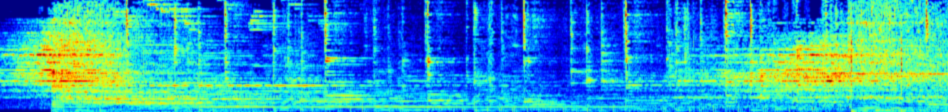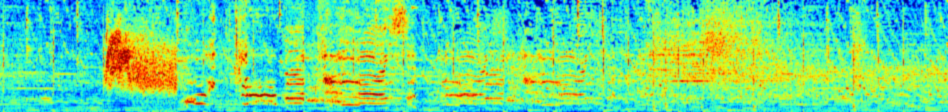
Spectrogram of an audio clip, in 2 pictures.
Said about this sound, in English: Theme song time.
